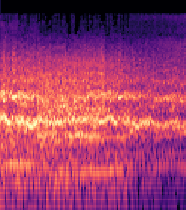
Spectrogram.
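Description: A car brakes hard to a stop, tires squealing in a loud, sustained screech with a steady high pitch that fades slightly toward the end; no one speaks.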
